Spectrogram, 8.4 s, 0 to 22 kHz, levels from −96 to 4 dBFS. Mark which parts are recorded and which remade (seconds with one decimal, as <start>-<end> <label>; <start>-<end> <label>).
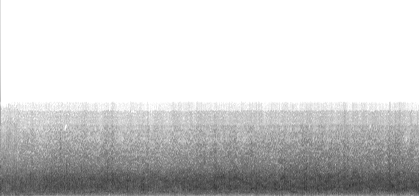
0.0-0.7 remade; 0.7-1.7 recorded; 1.7-8.4 remade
